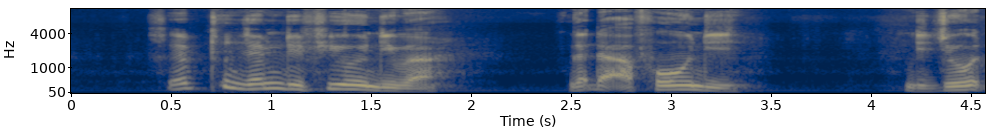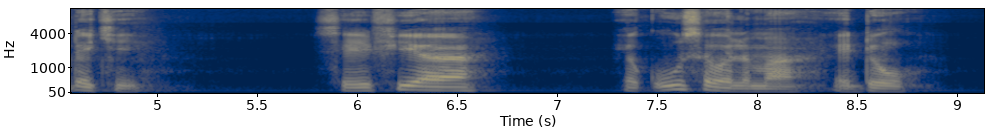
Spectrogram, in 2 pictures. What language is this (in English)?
Pular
